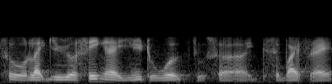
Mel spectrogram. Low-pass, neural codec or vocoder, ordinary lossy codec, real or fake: 3.6 kHz; none; none; real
